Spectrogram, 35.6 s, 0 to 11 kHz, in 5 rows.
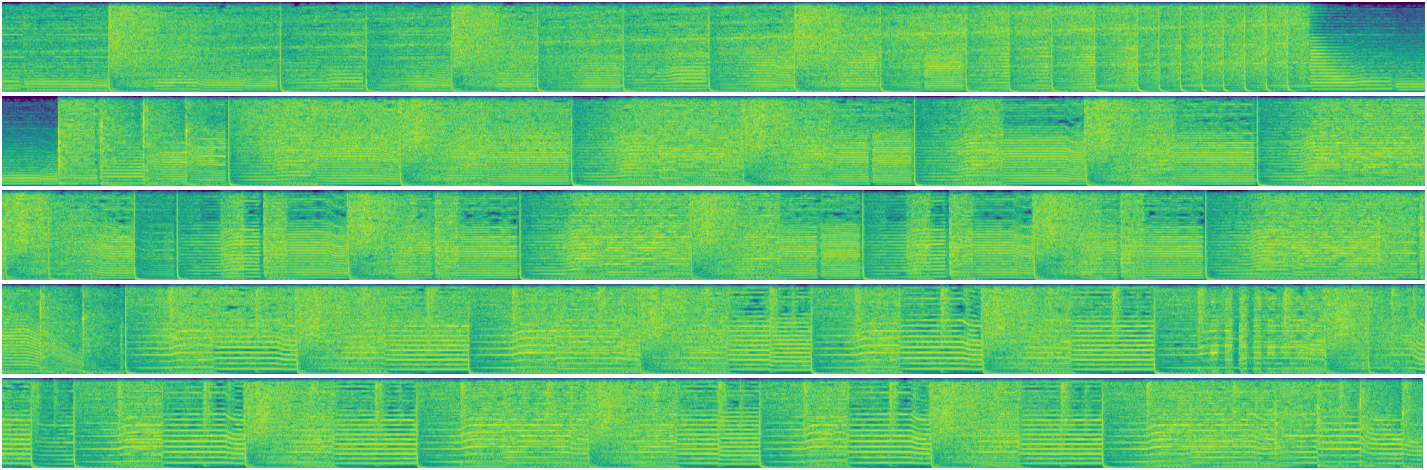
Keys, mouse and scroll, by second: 0.2 click, 0.7-1.5 scroll down 9, 1.5 middle click, 2.2-3.6 scroll up 1, 3.6 click, 3.6-4.8 scroll up 1, 4.9 scroll up 3, 5.5 middle click, 5.5 scroll up 2, 6.2-6.6 scroll up 2, 6.6 shift+middle click, 7.2-7.6 scroll up 2, 7.5 middle click, 8.4-8.8 scroll down 4, 8.8 middle click, 12.3 click, 13.0-15.0 scroll down 1, 15.7 click, 17.0 click, 25.8 click, 25.8 KP_0, 27.1 click, 31.3 click, 34.1 click, 34.1 space.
